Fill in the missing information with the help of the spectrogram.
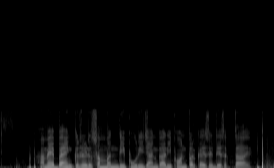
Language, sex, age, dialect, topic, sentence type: Hindi, male, 18-24, Awadhi Bundeli, banking, question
